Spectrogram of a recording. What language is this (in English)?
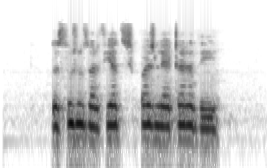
Pashto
